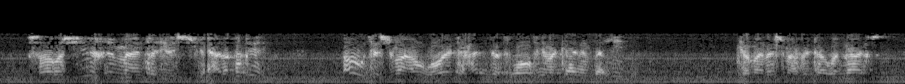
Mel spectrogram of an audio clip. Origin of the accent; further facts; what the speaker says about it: Riyadh, Riyadh Province, Saudi Arabia; born there; أنا ولدت في مدينة الرياض عام 76 هجرية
